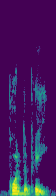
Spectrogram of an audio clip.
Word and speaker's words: Port-de-Paix: How you pronounce that? P-A-I-X. P. Port-de-Paix. That was correct.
